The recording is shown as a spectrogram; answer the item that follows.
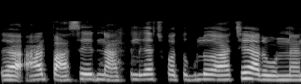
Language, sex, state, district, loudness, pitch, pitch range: Bengali, female, West Bengal, Dakshin Dinajpur, -17 LUFS, 225 Hz, 210-235 Hz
